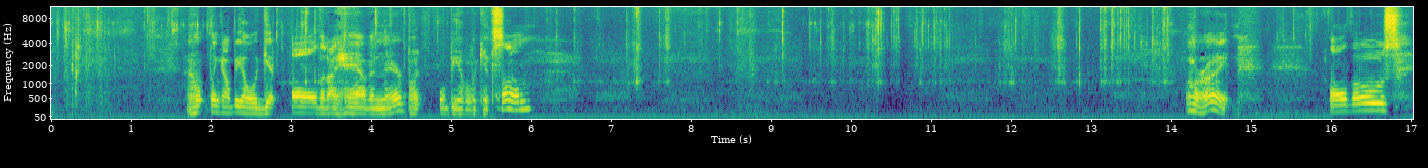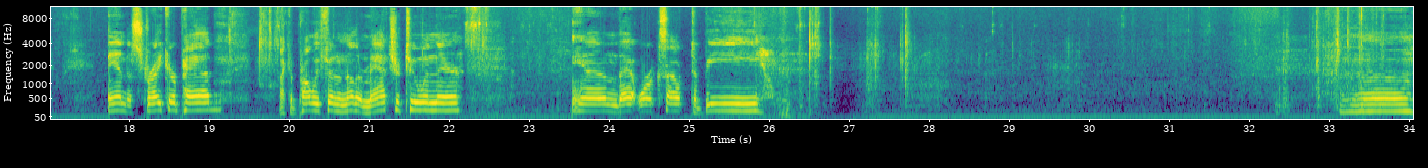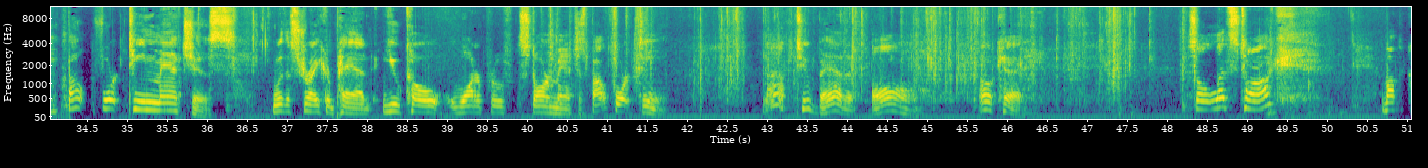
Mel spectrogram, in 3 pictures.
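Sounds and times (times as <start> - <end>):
low background hum: 0.0 - 51.0.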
